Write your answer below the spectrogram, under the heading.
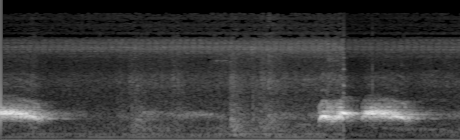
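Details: Spotted dove in a hanging cage, rainy season, cooing loudly: a fading coo at the start, a pause with a faint click, then two resonant low coos close together near the end.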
